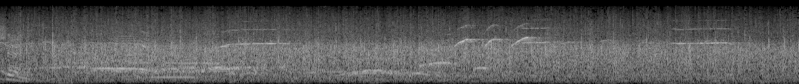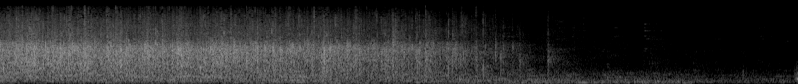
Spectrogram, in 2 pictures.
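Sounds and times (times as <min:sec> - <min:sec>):
speech: 0:00.0 - 0:00.8
audience cheers: 0:00.0 - 0:08.8
large audience applause welcoming the Salvator speaker at the Nockherberg Lenten sermon: 0:00.0 - 0:13.6
audience whistles: 0:00.4 - 0:00.9, 0:02.0 - 0:03.2, 0:04.2 - 0:07.6.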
